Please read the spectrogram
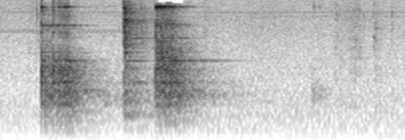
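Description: A spatula scraping and stirring through a dry toasted-breadcrumb mixture in a metal bowl: two quick strokes within the first second.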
